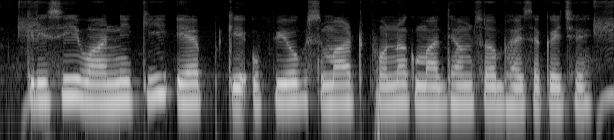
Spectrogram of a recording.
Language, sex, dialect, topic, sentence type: Maithili, male, Eastern / Thethi, agriculture, statement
